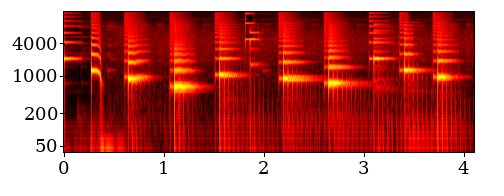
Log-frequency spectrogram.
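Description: Synton Fenix 2D modular synthesizer playing a run of short plucked notes of changing pitch, about two or three a second, each dying away quickly, through its analog delay set to the short delay position.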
